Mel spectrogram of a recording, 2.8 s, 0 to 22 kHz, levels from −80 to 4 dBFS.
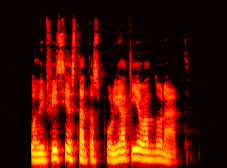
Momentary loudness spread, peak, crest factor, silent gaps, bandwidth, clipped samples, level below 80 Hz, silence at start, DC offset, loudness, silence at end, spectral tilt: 9 LU; -4 dBFS; 18 dB; none; 15.5 kHz; under 0.1%; -62 dBFS; 0.4 s; under 0.1%; -21 LUFS; 0.65 s; -5 dB/octave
